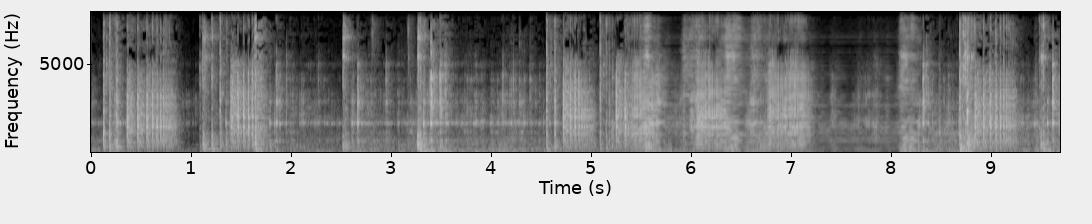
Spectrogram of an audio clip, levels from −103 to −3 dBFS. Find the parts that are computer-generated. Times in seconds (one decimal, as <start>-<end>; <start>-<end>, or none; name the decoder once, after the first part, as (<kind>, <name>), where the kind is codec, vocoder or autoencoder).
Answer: 5.4-8.3 (vocoder, HiFi-GAN)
